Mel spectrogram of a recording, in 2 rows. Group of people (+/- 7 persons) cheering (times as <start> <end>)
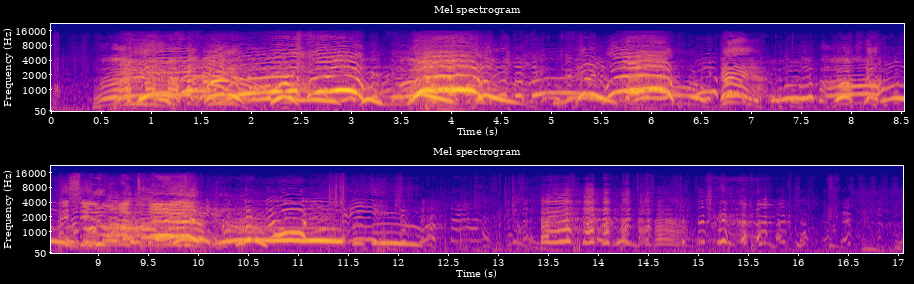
0.5 12.4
